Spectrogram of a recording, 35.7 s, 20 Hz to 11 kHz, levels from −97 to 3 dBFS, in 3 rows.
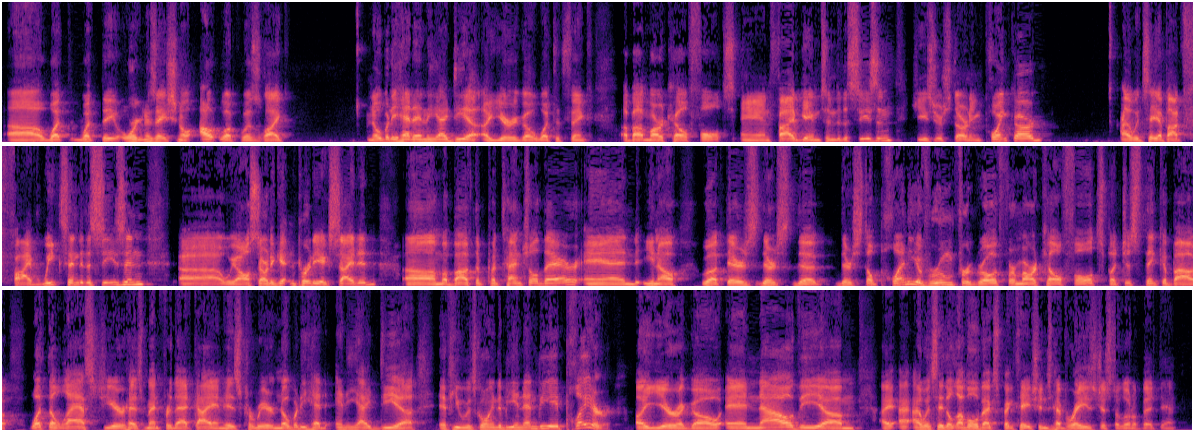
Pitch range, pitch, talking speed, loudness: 105-140 Hz, 120 Hz, 205 wpm, -22 LUFS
